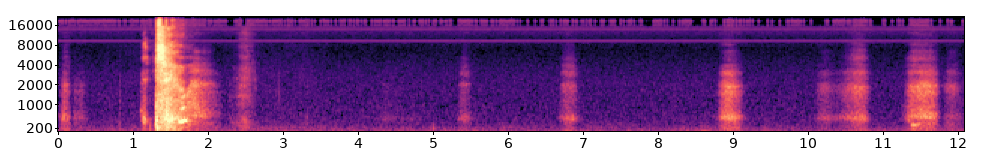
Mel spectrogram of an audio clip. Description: Just me sneezing... / wet and desperate...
